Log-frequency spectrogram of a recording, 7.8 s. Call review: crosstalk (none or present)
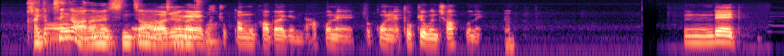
present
